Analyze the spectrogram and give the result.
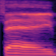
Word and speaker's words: Fahey: It's Faye, but it looks like Fahey.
